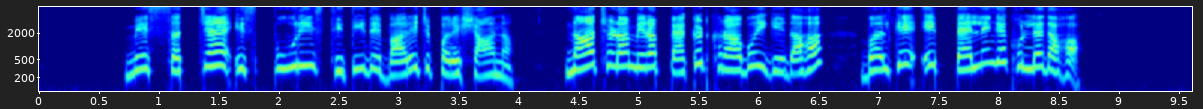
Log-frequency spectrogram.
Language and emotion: Dogri, angry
